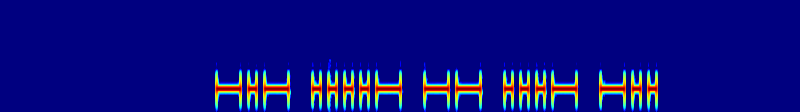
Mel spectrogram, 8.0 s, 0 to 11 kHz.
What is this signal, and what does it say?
Morse code, heard as a keyed tone, about 15 wpm, 700 Hz. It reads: K4MVD
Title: USA Call Signs - 5 Characters - Repeated 2x - 15wpm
